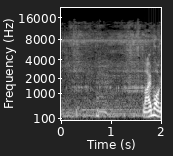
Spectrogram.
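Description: Spinning reel ticking faintly while a heavy catfish is fought on a bent rod. A man's voice starts near the end.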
